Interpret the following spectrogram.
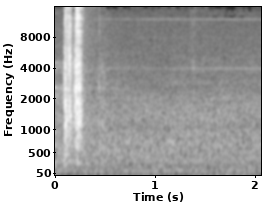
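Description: ATV ignition key switch turned on: a quick double click at the very start, switching power to the accessory circuit, followed by low background hiss.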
